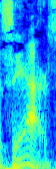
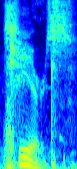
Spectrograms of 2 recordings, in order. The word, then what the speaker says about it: Sears: No se dice Sears. – Se dice Sears Rothschild. – Se dice Sears.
